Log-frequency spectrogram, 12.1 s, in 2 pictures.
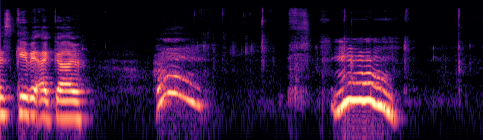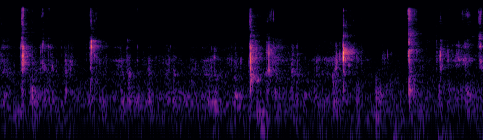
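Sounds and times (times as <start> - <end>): crunchy chewing: 2.5 - 4.1, 5.0 - 12.0.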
